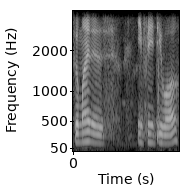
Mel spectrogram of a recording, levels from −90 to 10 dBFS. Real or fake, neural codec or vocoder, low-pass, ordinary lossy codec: real; none; 3.6 kHz; Opus, 64 kbps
